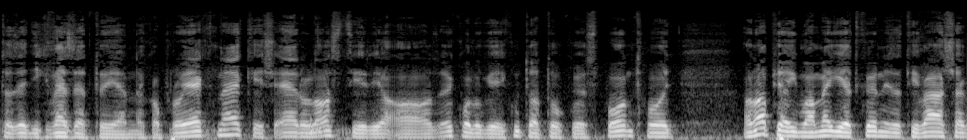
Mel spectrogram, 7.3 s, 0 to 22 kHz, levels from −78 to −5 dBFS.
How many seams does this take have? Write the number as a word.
zero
